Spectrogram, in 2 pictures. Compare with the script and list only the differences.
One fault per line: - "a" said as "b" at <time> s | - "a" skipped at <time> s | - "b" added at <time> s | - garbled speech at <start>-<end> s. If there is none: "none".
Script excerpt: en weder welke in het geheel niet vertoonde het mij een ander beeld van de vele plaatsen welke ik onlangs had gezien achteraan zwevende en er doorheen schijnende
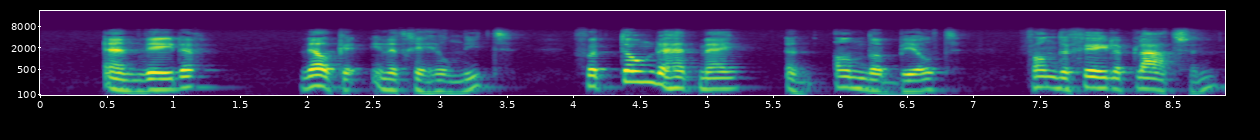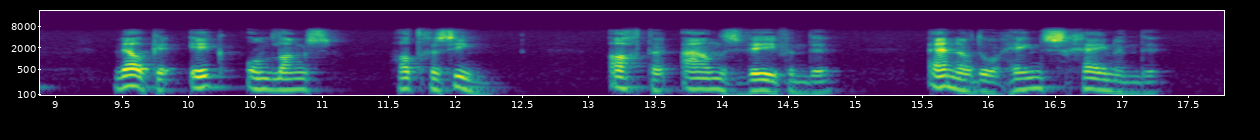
none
